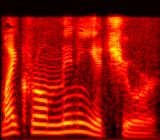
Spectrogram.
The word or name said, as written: microminiature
